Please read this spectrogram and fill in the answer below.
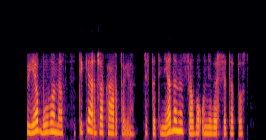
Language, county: Lithuanian, Klaipėda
